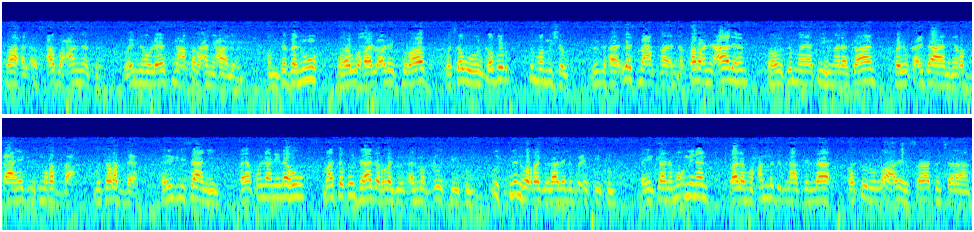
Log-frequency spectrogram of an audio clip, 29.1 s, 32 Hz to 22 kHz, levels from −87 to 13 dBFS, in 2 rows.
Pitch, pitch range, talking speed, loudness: 190 Hz, 175-215 Hz, 120 wpm, -19 LUFS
